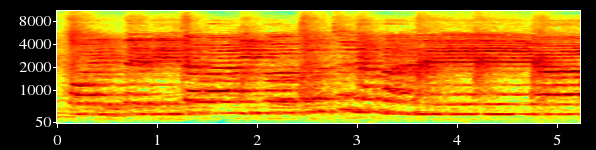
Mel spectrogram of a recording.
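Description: A group of women singing together as a choir into microphones, with long held notes.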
